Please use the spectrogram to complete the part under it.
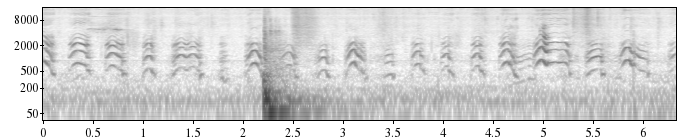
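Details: Sleeping four-day-old Labrador Retriever puppies of field type keep up a series of short bent-pitch whimpers, roughly three per second, broken once by a sharp bump.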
